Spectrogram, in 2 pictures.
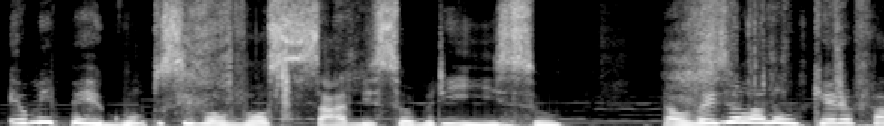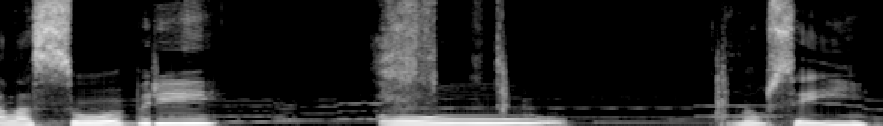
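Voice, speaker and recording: A woman's voice: high voice, expressive, takes it slowly, mellow, soft background music. An actress playing a curious young Brazilian woman in an audio drama. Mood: curious, intrigued. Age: young adult. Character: curious young woman uncovering family secrets, sceptical.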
